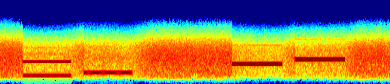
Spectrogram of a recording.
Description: Aircraft SELCAL, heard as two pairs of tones, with radio static. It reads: AP-DE LM-QR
